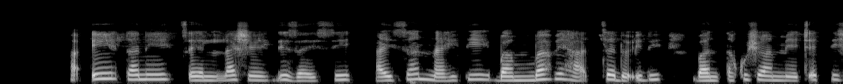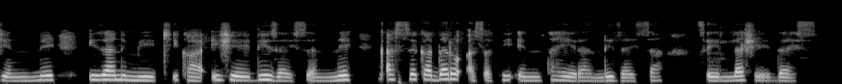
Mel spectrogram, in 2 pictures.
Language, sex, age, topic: Gamo, female, 25-35, government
